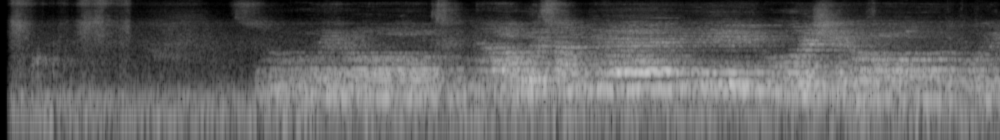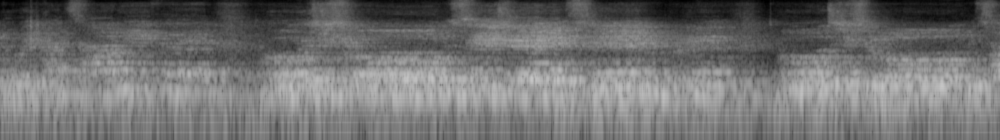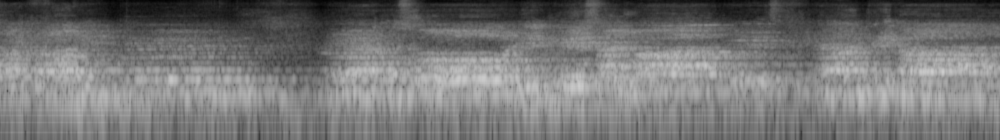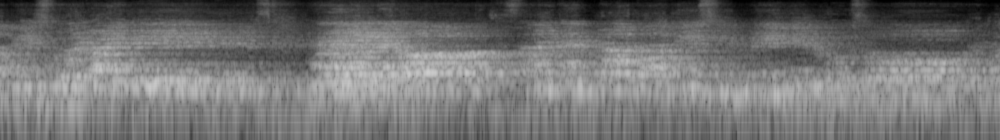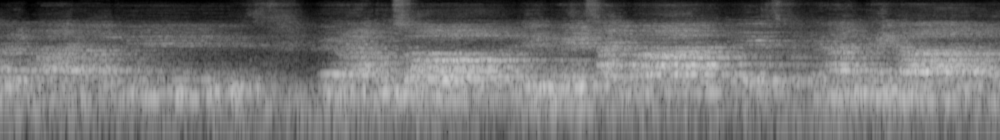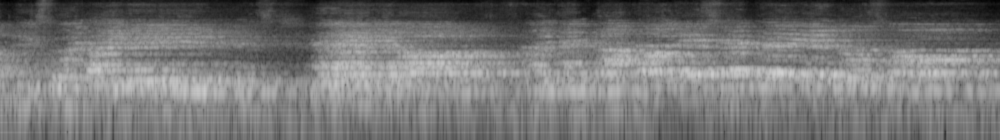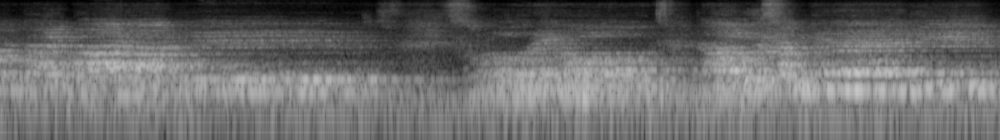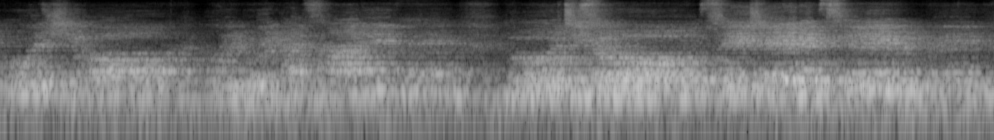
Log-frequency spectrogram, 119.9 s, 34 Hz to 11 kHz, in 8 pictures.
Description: Concerto del 19 novembre 2022 – Chiesa di San Bartolomeo a Treviso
